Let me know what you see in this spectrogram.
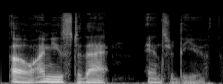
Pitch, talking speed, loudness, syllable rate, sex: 95 Hz, 240 wpm, -21 LUFS, 7.0 syllables/s, male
